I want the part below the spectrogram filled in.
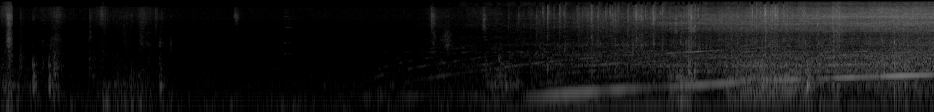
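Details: Mini Pak'r air pillow machine, previously not feeding film, after replacing dull blade and worn belts: quiet clicks, then motor spins up with a steadily rising whir as film starts feeding; running normally after repair.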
